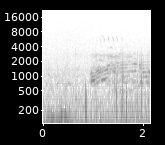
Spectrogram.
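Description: Wind rumbling on the microphone. From about a second in there is a quick run of light knocks and a distant raised voice calling out.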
